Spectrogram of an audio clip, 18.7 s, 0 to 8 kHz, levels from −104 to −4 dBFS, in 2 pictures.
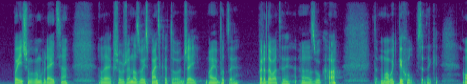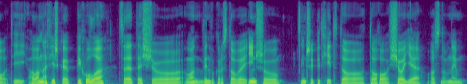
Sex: male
